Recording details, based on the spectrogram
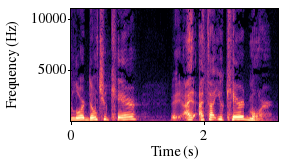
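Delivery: put-on trembling voice. Imagining what Martha said to the Lord: Martha's trembling voice. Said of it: "a trembling voice".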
